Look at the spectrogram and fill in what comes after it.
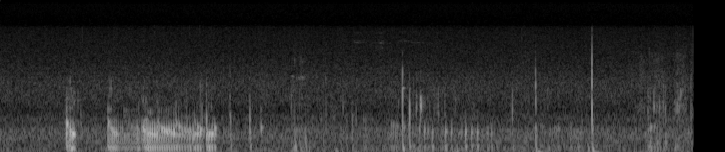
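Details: Low gurgling rumbles and brief squelching pops from the belly; stomach rumbling (borborygmi).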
